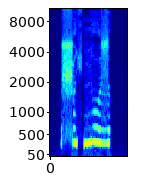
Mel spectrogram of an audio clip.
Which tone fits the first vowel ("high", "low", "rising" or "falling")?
falling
